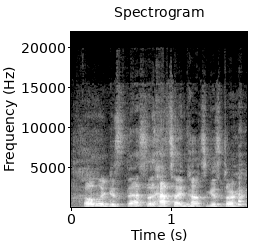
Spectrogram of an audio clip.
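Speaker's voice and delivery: fast words pushed out through real laughter; laughing hard while talking to friend about his story, laughing fast. Real, not acted. Real laughter breaking through the words.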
